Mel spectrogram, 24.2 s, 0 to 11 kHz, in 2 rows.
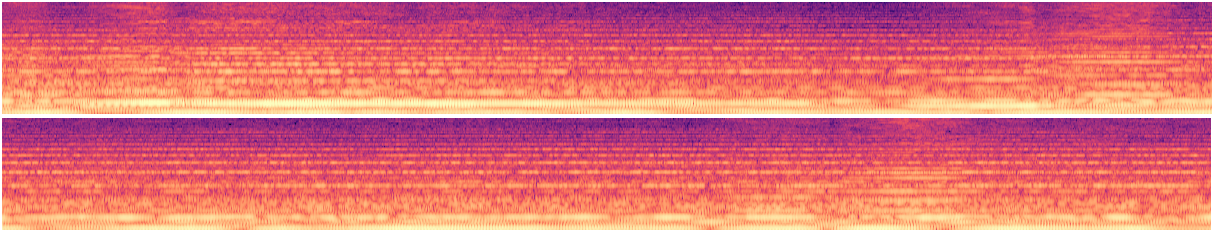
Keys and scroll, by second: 17.1 ctrl+z.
